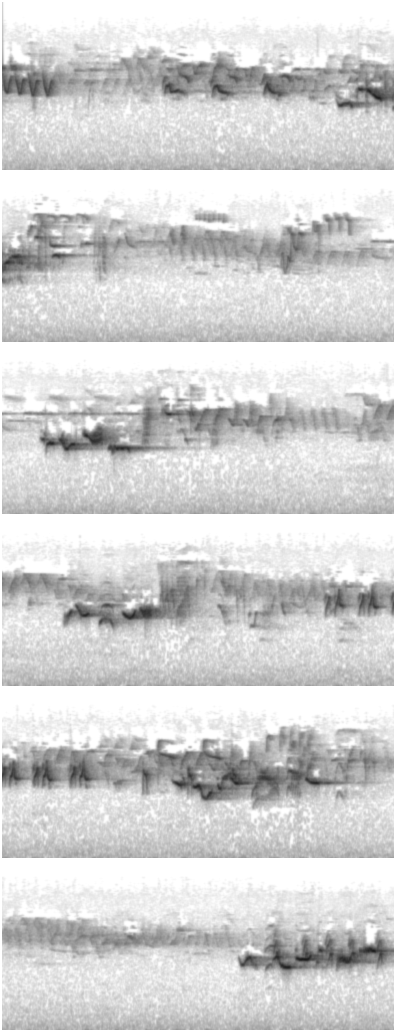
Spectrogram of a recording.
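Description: Songbirds singing: several chirping, warbling phrases and quick trills, coming in bursts a second or two apart, with short quiet gaps between.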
